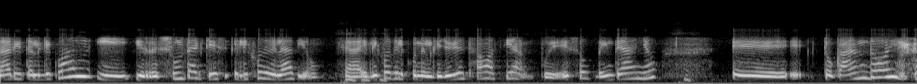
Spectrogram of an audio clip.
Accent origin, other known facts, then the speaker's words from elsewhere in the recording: Ubrique, Andalusia, Spain; es que es mi pueblo y el pueblo de mi familia y de mis amigos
